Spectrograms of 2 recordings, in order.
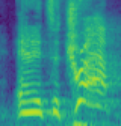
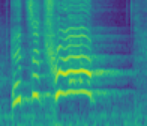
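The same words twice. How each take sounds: First: Said in the usual way. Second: Much higher, hammed-up alien alarm cry; mock alarm cry. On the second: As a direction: shriek the warning like a cartoon admiral. Repeats the famous line.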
